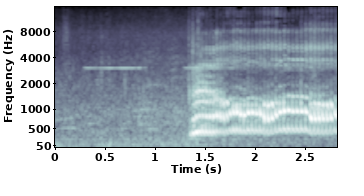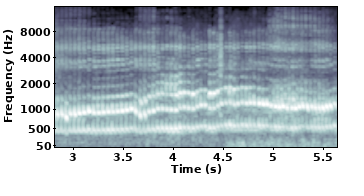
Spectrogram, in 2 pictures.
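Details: A southern laughing kookaburra, laughing back after a person imitated its call, breaks into a loud, rolling laugh after a quiet start: rapid, harsh chuckling notes pulsing several times a second and climbing slightly in pitch.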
